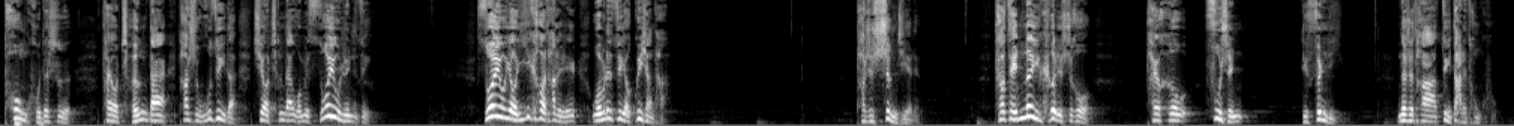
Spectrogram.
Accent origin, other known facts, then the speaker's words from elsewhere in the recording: China; 我们中国人呢有一本书叫叫《西游记》是吧？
